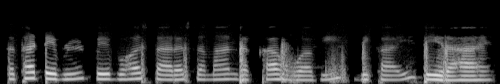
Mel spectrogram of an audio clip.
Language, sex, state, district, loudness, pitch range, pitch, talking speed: Hindi, female, Uttar Pradesh, Lalitpur, -17 LUFS, 220-245 Hz, 230 Hz, 155 wpm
